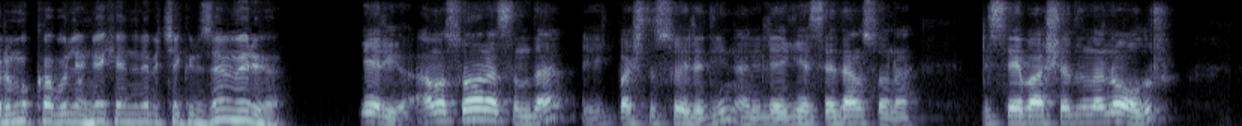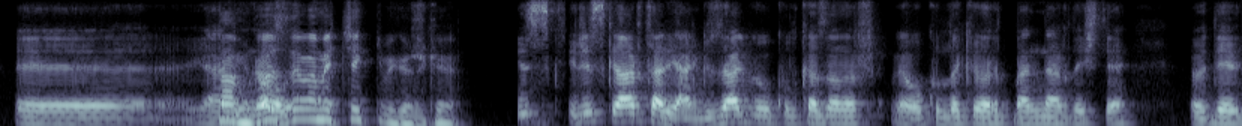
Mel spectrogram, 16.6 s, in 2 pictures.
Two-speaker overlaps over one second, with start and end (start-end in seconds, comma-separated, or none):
none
